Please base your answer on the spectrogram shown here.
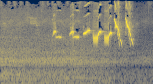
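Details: Double-collared seedeater singing in the wild during a territorial dispute: a single bright phrase of rapid whistled slurs, rising and falling, ending in sharp descending sweeps, against a quiet steady hum.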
